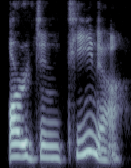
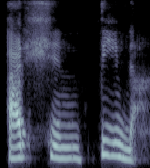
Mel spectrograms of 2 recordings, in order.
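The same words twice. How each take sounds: First: It is said with English pronunciation. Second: It is said with Spanish pronunciation.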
